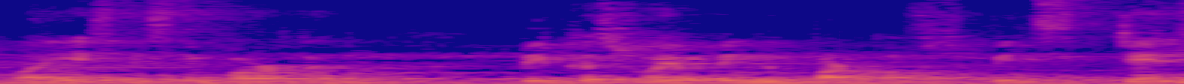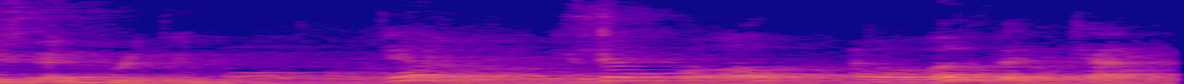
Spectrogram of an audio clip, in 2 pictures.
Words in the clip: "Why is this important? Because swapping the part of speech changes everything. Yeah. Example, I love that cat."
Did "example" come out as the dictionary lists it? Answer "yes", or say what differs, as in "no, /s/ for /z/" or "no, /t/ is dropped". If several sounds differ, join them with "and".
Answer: no, /n/ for /l/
